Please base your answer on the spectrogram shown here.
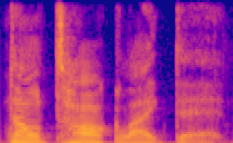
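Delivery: ordinary delivery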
